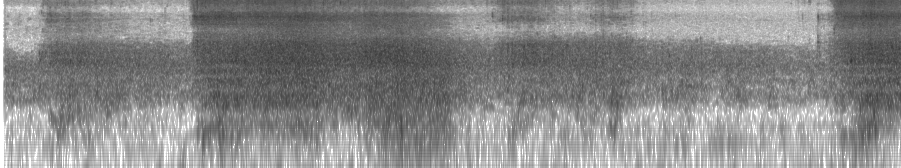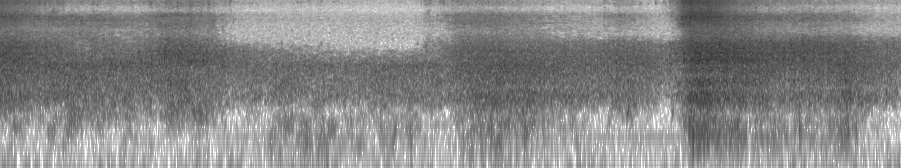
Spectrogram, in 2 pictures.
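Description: Small sea waves breaking and washing over a pebble shore, the surf swelling three times about six to eight seconds apart.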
